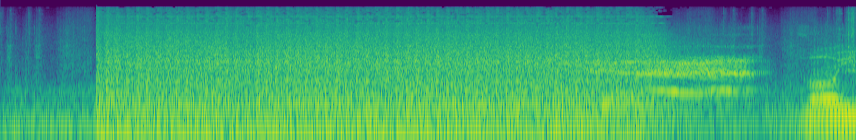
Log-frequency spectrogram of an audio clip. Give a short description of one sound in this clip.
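A submachine gun fires rapid, continuous bursts.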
